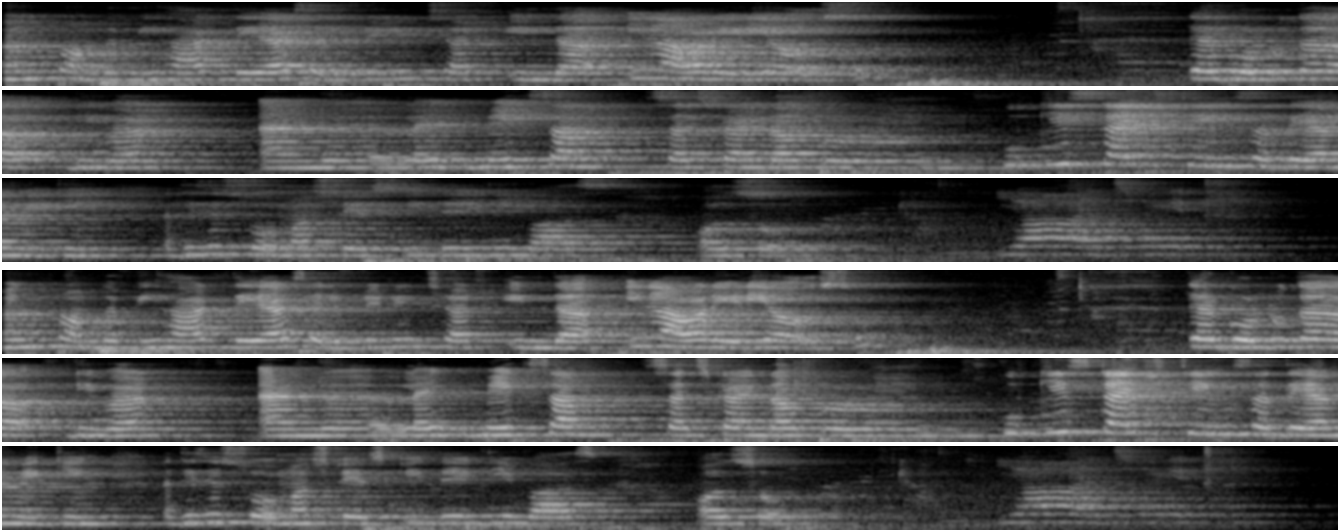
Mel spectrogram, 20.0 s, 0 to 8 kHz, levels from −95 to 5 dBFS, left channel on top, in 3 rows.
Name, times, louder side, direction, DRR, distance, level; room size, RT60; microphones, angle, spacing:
voice 1, 0.0-4.7 5.9-7.4 8.0-9.7 9.9-13.8 14.2-16.3 16.8-17.3, right 4 dB, 80° right, 6 dB, 1.0 m, -29 dB
voice 2, 5.5-6.0 7.1-7.3 17.7-19.5, left 1 dB, 5° right, -4 dB, 2.5 m, -44 dB
10.5 x 9.9 x 6.0 m, 1.4 s
head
